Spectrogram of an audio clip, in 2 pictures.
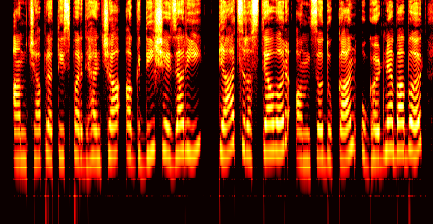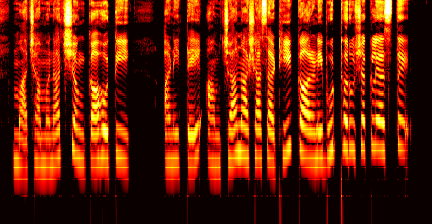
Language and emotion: Marathi, fearful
